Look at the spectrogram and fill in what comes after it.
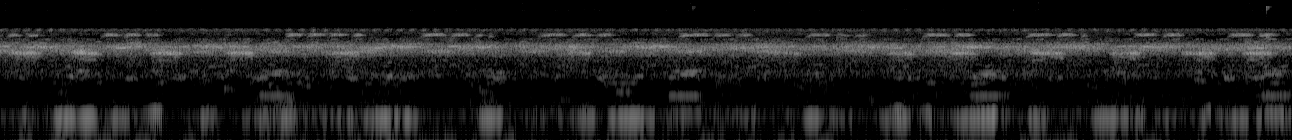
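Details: Many insects calling in front of a residence, with a dense continuous high shrill tone broken by rapid pulsed chirp bursts at uneven intervals and a steady low background hum.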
